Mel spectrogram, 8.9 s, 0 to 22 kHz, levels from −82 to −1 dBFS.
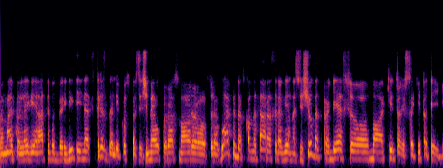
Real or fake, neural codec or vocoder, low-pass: fake; codec, 44.1 kHz, 2.6 kbps, SNAC; 7.2 kHz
